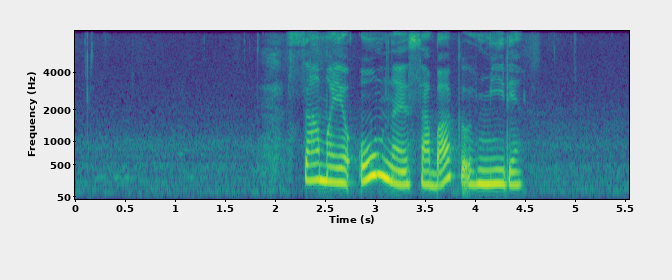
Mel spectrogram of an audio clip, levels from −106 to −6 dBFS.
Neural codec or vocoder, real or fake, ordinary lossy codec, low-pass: none; real; none; none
